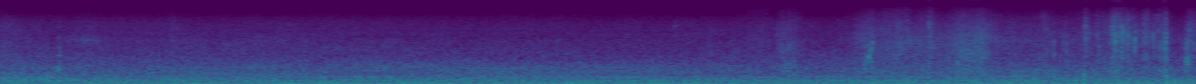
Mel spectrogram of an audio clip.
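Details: Steady wind rumble and microphone buffeting fill an outdoor recording, with no animal voice heard.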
